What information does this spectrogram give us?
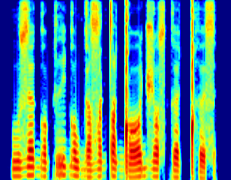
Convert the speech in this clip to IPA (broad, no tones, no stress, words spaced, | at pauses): uzɜ ɡɔkriɡɔw ɡɪzˤəɡtˤi ŋ͡ǃɔd͡ʒɔskɜ ǃʰəs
